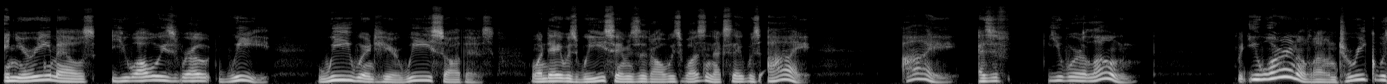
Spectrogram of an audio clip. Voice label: Radio Drama

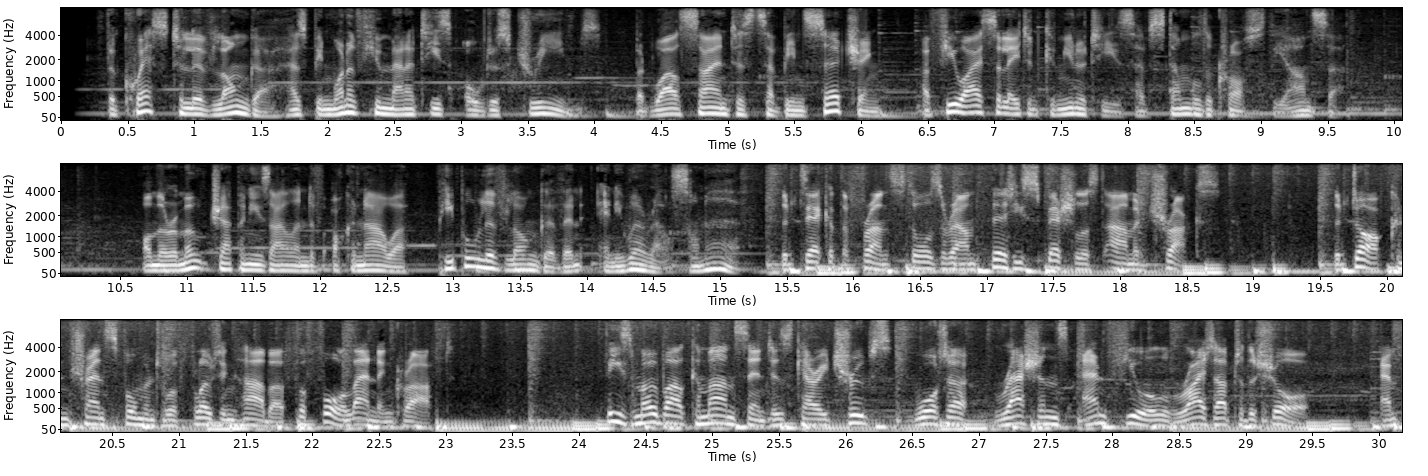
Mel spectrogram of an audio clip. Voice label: Narration

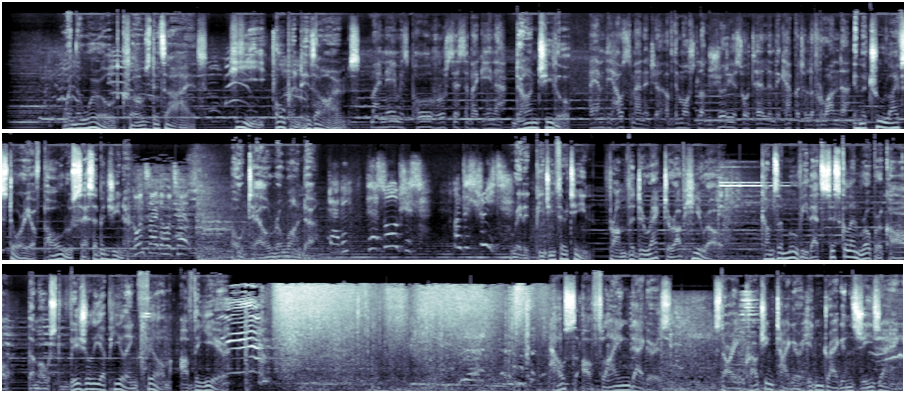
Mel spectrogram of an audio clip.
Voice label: Trailer

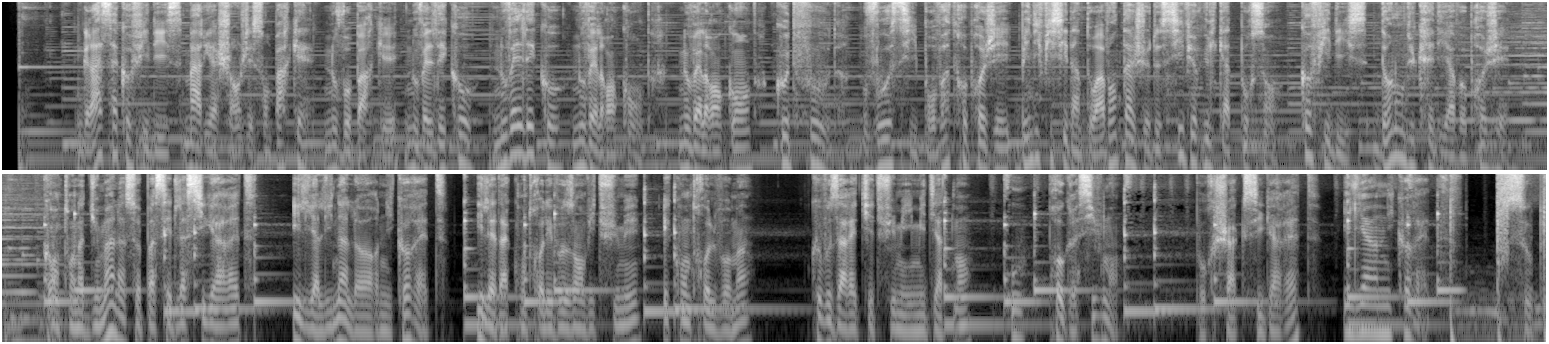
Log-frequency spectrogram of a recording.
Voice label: French-Belgian Commercial

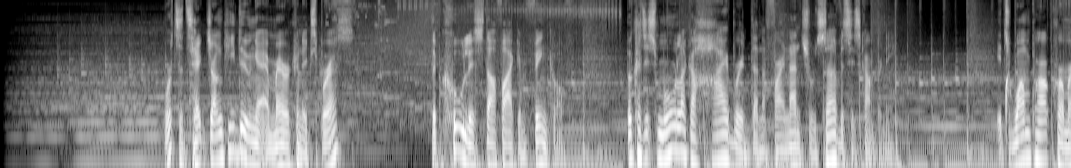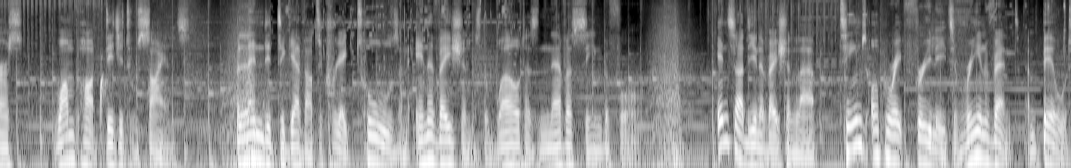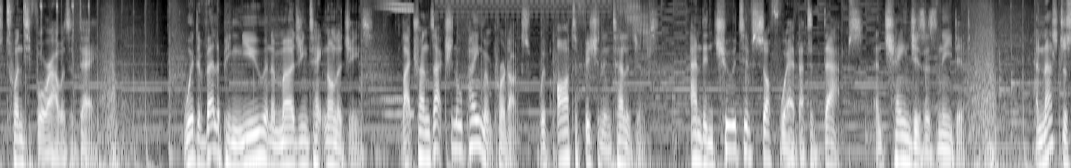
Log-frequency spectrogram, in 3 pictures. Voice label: Corporate

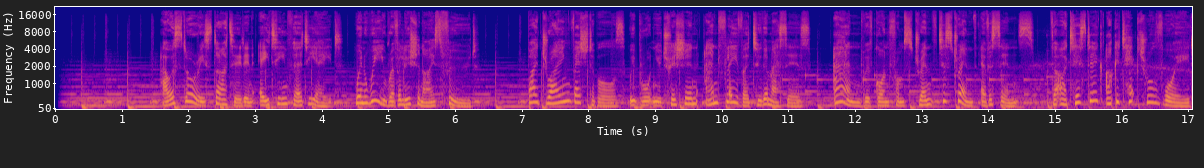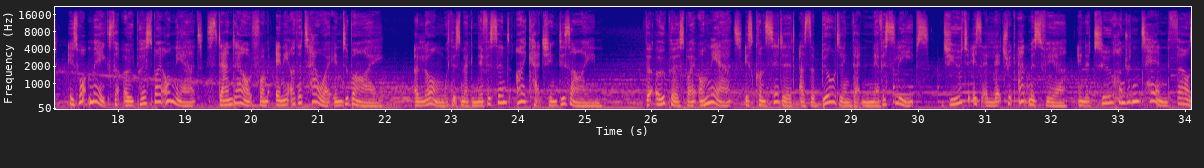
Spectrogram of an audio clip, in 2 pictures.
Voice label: Narrative

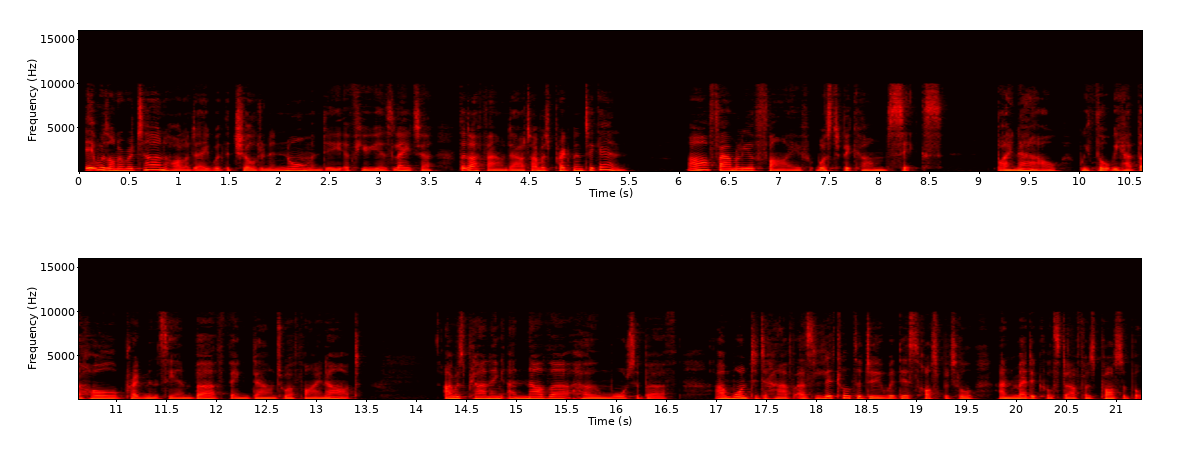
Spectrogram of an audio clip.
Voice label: Audiobook

